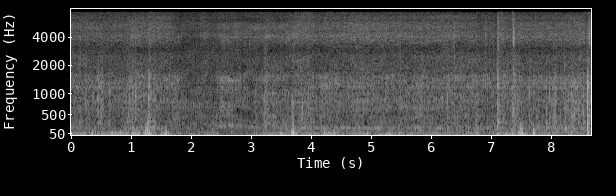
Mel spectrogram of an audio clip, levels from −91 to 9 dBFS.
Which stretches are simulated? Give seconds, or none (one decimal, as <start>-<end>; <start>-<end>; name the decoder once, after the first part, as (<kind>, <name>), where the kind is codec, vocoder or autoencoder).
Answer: 2.0-4.0 (codec, SNAC)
